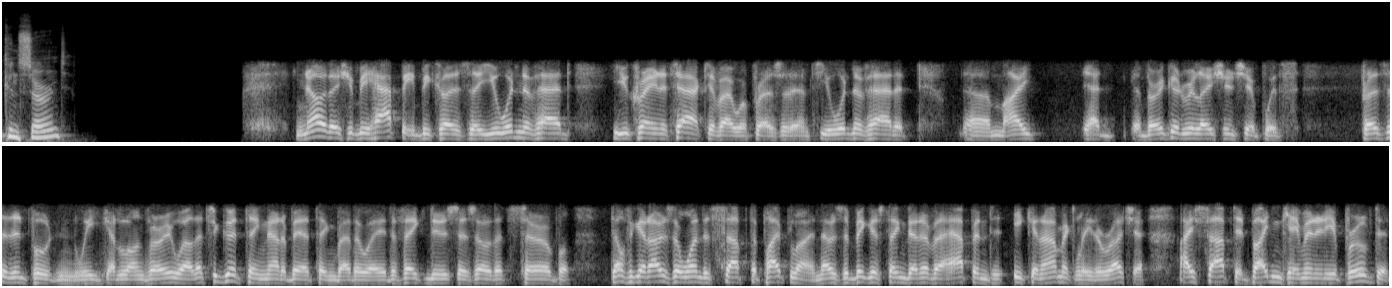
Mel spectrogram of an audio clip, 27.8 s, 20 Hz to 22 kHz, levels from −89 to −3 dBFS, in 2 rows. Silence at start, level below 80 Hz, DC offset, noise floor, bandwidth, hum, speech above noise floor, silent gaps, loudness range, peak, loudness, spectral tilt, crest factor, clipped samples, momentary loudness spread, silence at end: 0 s; -64 dBFS; under 0.1%; -90 dBFS; 8.8 kHz; none; 69 dB; none; 3 LU; -4 dBFS; -21 LUFS; -5 dB/octave; 18 dB; under 0.1%; 7 LU; 0 s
